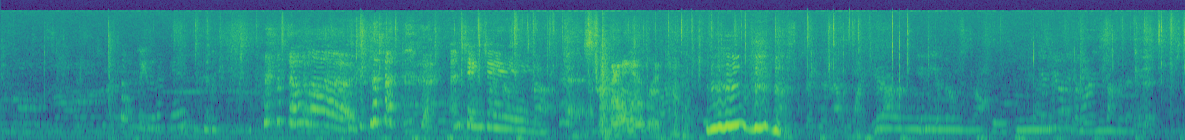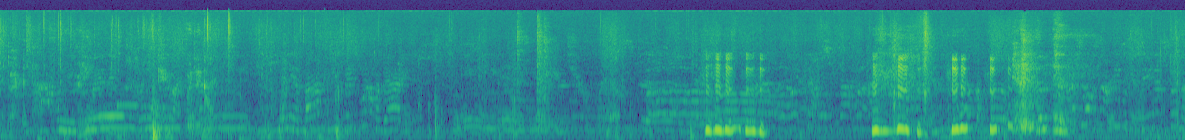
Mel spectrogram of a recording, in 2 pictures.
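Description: A man talks playfully to a puppy nearby.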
